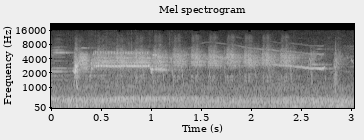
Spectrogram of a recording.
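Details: Great-tailed grackle, Taos, New Mexico, June 17, 2017, making a steady high rattling series of about a dozen harsh pulses mixed with a thin sustained whistle that ends in a downslur, over low background hum.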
